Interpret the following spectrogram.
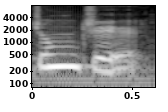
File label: "zhong1 zhi3", Chinese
